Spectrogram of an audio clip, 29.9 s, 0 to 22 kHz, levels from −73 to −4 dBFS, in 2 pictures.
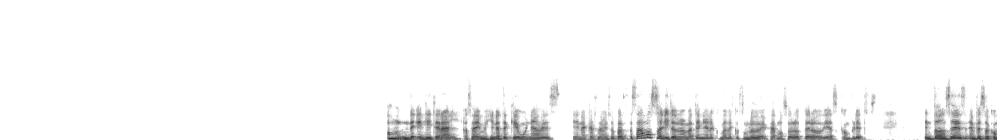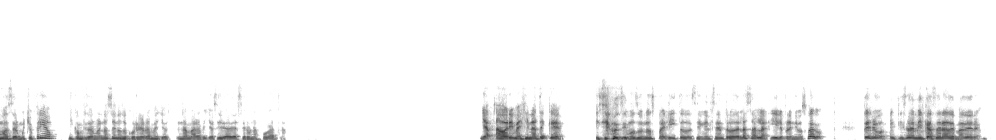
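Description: There are no technical faults to describe in this speech, which carries the mild character of Opus voice compression at 24 kbps.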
